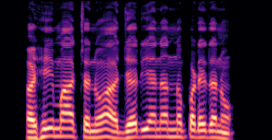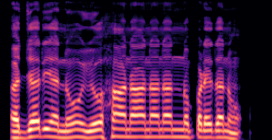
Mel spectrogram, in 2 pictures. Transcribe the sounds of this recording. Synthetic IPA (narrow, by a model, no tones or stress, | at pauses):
ɐɦimaːt͡ʃɐnuɐd͡ʒɐɾjɐnɐnːupɐɽɛd̪ɐnu | ɐd͡ʒɐɾjɐnujoːhaːnaːnɐnɐnːupɐɽɛd̪ɐnu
